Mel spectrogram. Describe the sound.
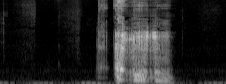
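A single short cough or throat-clearing from a man, a brief loud burst standing alone against near silence.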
